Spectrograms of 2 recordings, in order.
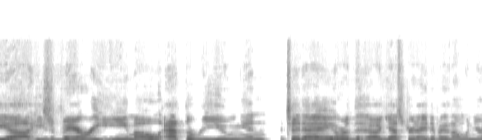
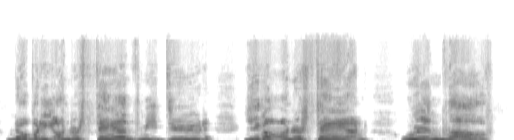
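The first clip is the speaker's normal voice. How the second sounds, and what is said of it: Emo imitation of another person's voice. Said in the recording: “this is my Tom Sandoval emo of like”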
